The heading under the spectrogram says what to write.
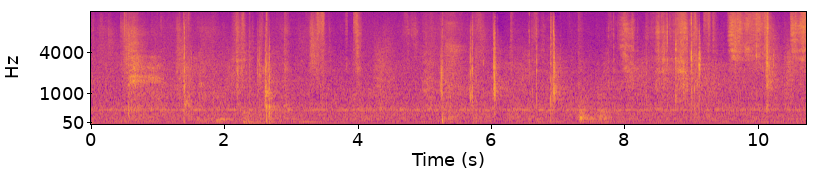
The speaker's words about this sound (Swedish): Och jag bläddrar i en bibel som jag inte är van att bläddra i.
